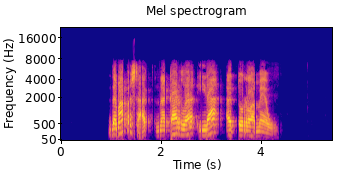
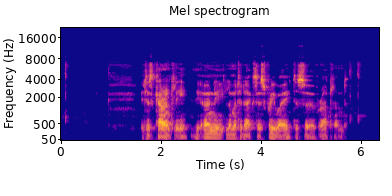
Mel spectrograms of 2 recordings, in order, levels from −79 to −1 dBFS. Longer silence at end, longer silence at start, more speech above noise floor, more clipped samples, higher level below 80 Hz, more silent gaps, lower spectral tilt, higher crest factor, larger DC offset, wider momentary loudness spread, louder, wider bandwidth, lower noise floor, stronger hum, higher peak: first, 1.1 s vs 0.4 s; second, 0.95 s vs 1.6 s; first, 71 dB vs 55 dB; neither; first, -48 dBFS vs -56 dBFS; neither; about the same, -2.5 dB/octave vs -3 dB/octave; second, 14 dB vs 20 dB; neither; second, 6 LU vs 19 LU; first, -11 LUFS vs -20 LUFS; first, 16 kHz vs 7.8 kHz; first, -82 dBFS vs -76 dBFS; neither; about the same, 0 dBFS vs -2 dBFS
